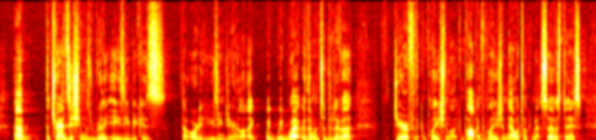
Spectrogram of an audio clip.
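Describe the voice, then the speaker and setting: A man with an Australian accent talks at a very fast pace. His fairly high voice keeps fairly even intonation. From Australia, Adelaide. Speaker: software team lead. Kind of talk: Q and A answer; conference talk.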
